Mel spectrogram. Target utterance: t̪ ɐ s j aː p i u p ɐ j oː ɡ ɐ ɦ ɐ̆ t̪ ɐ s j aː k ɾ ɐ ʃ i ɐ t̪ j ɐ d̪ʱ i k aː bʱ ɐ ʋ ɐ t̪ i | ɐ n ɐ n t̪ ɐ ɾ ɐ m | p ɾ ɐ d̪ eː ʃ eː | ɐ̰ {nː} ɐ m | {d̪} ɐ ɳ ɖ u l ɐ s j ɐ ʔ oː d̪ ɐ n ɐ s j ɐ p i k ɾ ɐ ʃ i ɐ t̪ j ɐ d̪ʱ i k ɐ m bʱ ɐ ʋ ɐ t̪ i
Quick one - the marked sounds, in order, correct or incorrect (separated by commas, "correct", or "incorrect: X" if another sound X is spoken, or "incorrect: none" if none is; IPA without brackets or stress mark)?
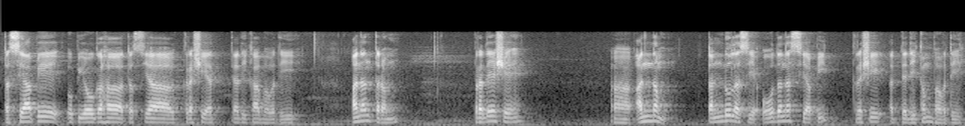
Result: correct, incorrect: t̪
